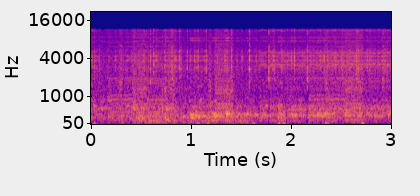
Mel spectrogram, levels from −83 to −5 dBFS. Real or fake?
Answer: fake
